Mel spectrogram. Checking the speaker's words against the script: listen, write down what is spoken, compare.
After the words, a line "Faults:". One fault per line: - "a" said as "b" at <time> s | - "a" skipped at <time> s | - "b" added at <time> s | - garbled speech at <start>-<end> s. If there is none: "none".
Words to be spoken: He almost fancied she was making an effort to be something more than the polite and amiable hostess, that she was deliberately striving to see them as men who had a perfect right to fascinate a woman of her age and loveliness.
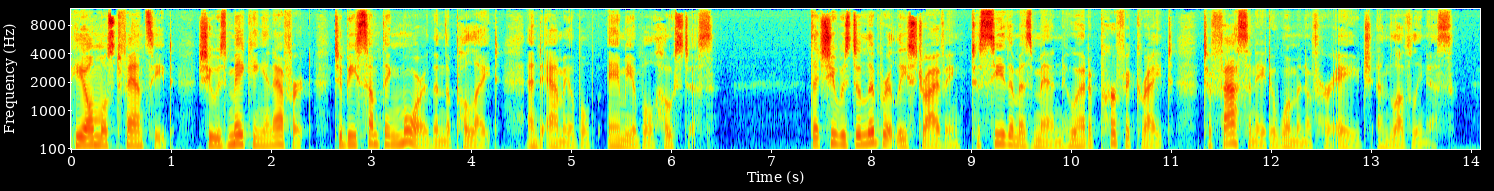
He almost fancied she was making an effort to be something more than the polite and amiable amiable hostess, that she was deliberately striving to see them as men who had a perfect right to fascinate a woman of her age and loveliness.
Faults:
- "amiable" added at 5.4 s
